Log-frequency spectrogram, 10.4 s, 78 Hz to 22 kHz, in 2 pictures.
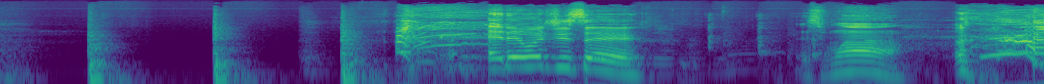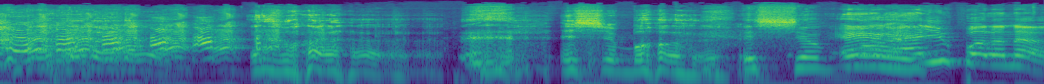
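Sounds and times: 
firm knocking on a door: 0.4s - 2.0s
laughter: 2.0s - 10.0s
speech: 2.4s - 3.3s, 4.0s - 10.4s.

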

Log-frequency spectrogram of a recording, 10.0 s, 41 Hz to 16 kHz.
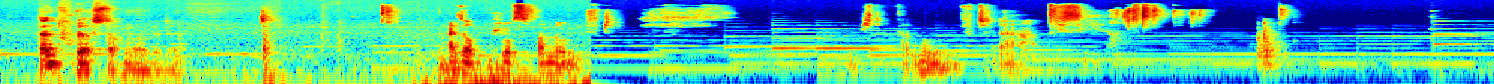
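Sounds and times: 
speech: 0.2s - 1.4s, 3.0s - 4.2s, 5.8s - 7.5s
pair of dice rattling across a hard surface: 7.4s - 8.0s.

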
